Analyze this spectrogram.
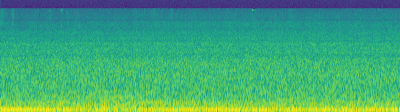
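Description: Steady deep hum of a hydroelectric powerhouse's running generators, with a constant rush of machinery noise over it.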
